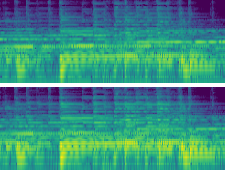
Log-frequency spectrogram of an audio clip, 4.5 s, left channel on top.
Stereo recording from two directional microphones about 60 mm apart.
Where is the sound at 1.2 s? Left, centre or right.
Right.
